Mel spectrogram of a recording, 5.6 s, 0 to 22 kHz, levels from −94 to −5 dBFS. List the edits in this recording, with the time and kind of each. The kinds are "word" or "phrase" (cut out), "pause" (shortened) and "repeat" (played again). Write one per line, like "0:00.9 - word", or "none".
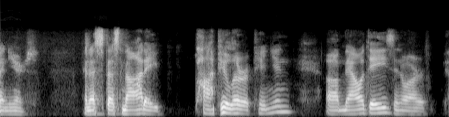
none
